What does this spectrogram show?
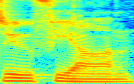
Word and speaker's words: Sufjan: I learned from Childish Gambino that it's pronounced Sufjan.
